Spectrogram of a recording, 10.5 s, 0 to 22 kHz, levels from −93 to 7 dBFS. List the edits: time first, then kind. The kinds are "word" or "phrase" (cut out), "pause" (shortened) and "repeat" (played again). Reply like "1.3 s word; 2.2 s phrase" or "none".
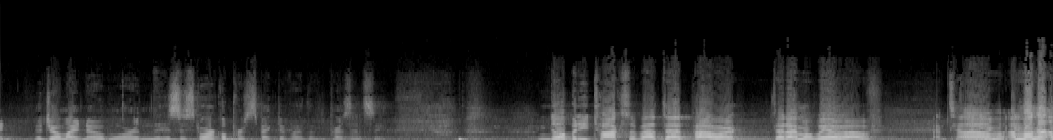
7.7 s word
